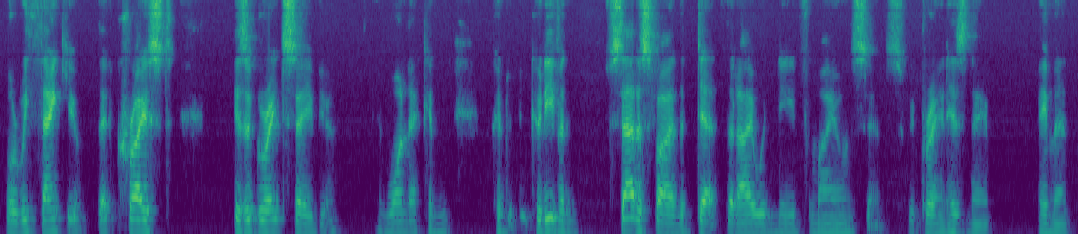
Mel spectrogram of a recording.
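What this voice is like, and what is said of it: Thick Boston accent. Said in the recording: “you could probably tell just by listening to his accent that ... is from around here. He is a New Englander. You can tell with that thick Boston accent.”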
